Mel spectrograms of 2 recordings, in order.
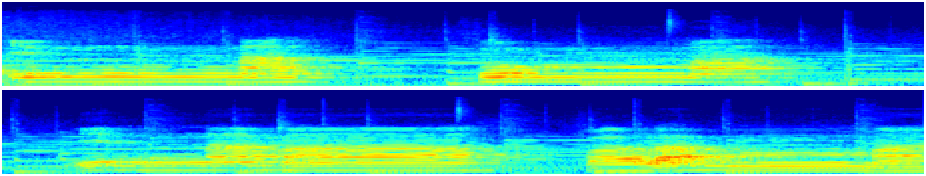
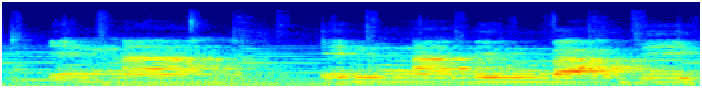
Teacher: Ini cukup jelas, ada nun ketika di dalam Al-Quran ada nun bertasjid atau mim, maka itu dinamakan bacaan gunnah. Adapun cara bacanya adalah dengan dua harokat maupun dua ketukan mendengungnya.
